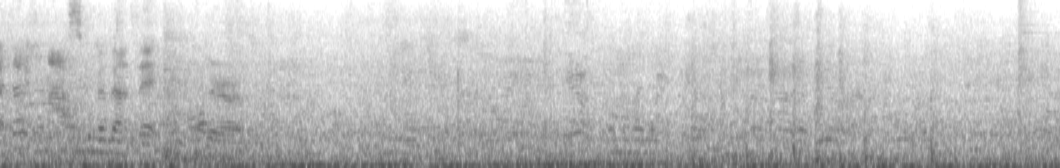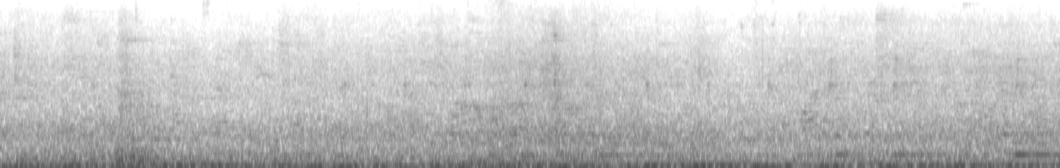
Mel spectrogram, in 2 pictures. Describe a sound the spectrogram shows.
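A crowd of people chatters in a busy outdoor walkway.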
